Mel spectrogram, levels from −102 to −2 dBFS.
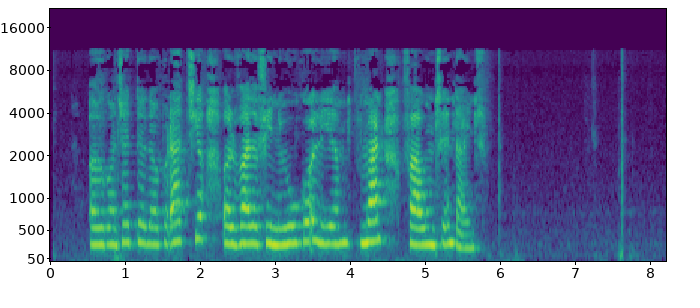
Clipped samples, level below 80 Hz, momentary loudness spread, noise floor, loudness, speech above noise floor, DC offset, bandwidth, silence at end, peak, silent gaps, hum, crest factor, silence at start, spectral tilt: under 0.1%; -62 dBFS; 9 LU; -67 dBFS; -20 LUFS; 47 dB; under 0.1%; 11.5 kHz; 0.55 s; -4 dBFS; none; none; 18 dB; 0.5 s; -3 dB/octave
